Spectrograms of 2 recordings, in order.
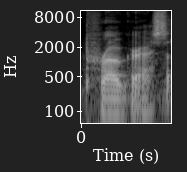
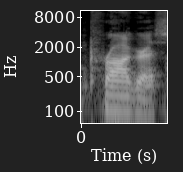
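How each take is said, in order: First: "progress" with a long "oh", PROH-gress; first vowel of "progress" like "go"; preferred "progress". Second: "progress" with an open "ah", PRAH-gress; first vowel of "progress" like "father"; criticised "progress". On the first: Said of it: "instead of progress". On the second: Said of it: "rip me apart for saying". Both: Shown as a demonstration.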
